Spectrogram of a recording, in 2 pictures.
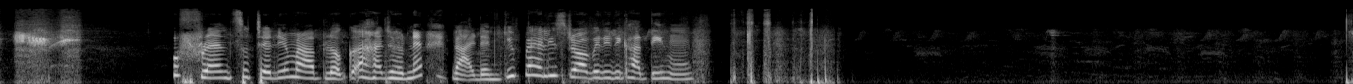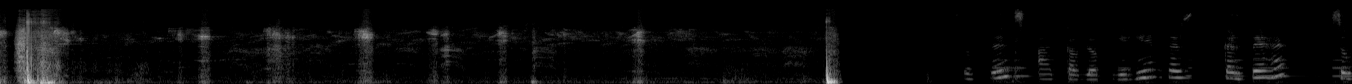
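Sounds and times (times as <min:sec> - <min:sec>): small birds chirping: 0:00.0 - 0:07.0, 0:07.8 - 0:22.0.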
